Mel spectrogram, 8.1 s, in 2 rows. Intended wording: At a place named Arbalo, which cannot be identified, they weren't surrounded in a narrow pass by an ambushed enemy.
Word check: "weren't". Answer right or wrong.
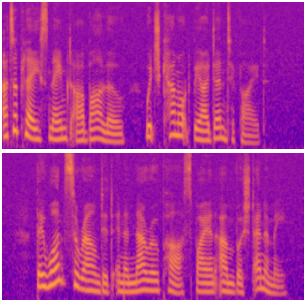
right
